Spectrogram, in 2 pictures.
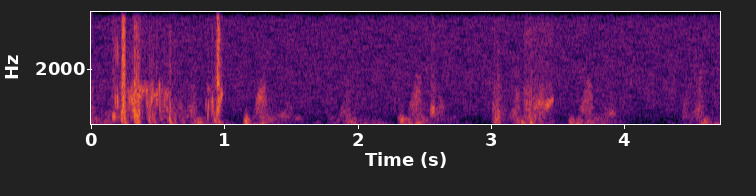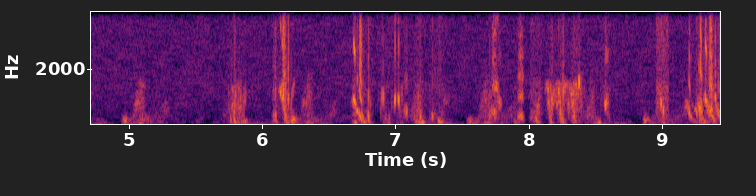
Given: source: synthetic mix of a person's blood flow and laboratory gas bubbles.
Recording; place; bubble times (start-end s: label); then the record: Doppler ultrasound of blood flow; precordium
0.13-0.72 s: bubbles
0.85-1.01 s: bubbles
2.54-2.60 s: bubbles
3.00-3.08 s: bubbles
3.23-3.47 s: bubbles
5.73-5.88 s: bubbles
6.07-6.24 s: bubbles
6.66-7.41 s: bubbles
7.68-7.80 s: bubbles
7.88-7.97 s: bubbles
8.00-8.48 s: bubbles
8.53-8.61 s: bubbles
8.95-9.04 s: bubbles
9.14-9.44 s: bubbles
From the record:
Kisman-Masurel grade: 233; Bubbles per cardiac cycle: several, 3 to 8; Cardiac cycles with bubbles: 50 to 99%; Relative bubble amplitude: loud (0.450 to 0.775); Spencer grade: 3 (all of the cardiac periods contain showers or single bubble signals, but not dominating or overriding the cardiac motion signals); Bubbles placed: anywhere in the cardiac cycle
